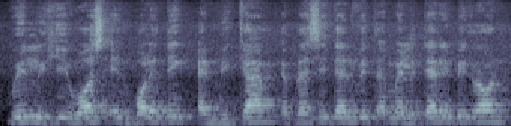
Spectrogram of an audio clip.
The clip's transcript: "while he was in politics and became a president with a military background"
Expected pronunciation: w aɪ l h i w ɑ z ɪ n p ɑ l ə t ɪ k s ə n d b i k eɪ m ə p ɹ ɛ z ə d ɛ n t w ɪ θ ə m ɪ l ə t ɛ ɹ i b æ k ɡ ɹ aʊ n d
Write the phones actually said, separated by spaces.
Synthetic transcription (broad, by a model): w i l h i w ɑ s ɪ n p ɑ l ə t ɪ k ə n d b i k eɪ m ə p ɹ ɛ s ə d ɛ n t w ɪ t ə m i l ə t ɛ ɹ i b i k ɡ ɹ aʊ n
